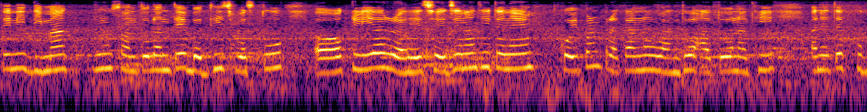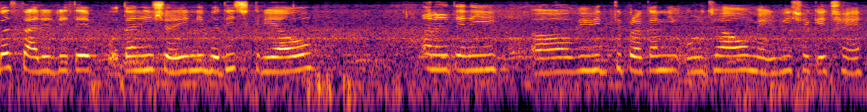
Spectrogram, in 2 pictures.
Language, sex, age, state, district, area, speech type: Gujarati, female, 18-30, Gujarat, Valsad, rural, spontaneous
